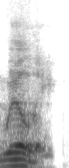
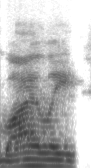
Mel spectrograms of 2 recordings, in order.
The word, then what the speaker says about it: Willey: So Willey. Did I say it wrong in the beginning? No, you had it. Okay, good. Because I always in my mind it was Wiley.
